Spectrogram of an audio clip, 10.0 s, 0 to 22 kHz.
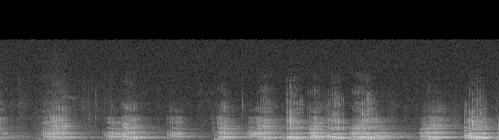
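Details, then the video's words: Rutting fallow deer buck groaning in an autumn forest: deep, belching, pulsed groans, each about a second long, repeated in a steady series with brief pauses between them. "Fallow Deer Rut 2022"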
